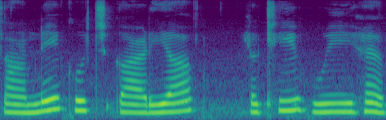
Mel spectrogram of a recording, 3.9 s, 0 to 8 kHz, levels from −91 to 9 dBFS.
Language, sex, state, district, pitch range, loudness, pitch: Hindi, female, Chhattisgarh, Raipur, 205-245 Hz, -15 LUFS, 215 Hz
